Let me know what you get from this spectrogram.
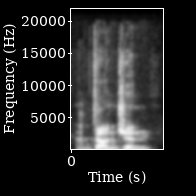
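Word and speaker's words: Donjon: spell that uh d-o-n-j it's dungeon just spelled weird oh god um maybe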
